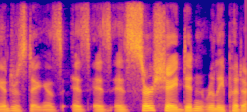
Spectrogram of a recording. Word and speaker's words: Saoirse: And I did find out from my Irish friends that the pronunciation of her name is Saoirse. Don't question it. Just don't even look at the letters when trying to pronounce.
